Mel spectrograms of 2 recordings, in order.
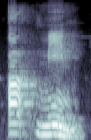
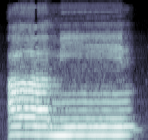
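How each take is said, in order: First: A glottal catch splits the opening vowel sound. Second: The opening vowel is held long, two beats. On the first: This is the original underlying form. "asalnya amin itu adalah amin. Apabila maksudnya amin tu hamzah hidup dengan hamzah mati" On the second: This is the form actually recited. "baca dua harakat. Jadi bacaannya adalah amin"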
